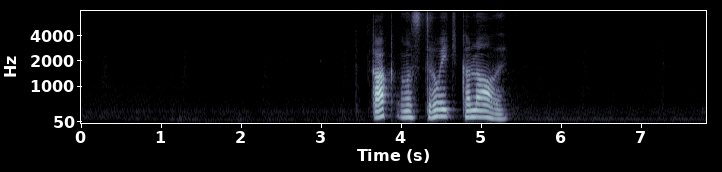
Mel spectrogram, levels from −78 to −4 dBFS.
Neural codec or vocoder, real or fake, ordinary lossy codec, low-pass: codec, 16 kHz, 0.5 kbps, FunCodec, trained on Chinese and English, 25 frames a second; fake; none; none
